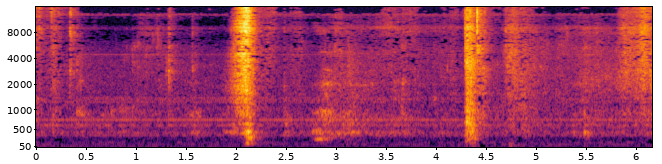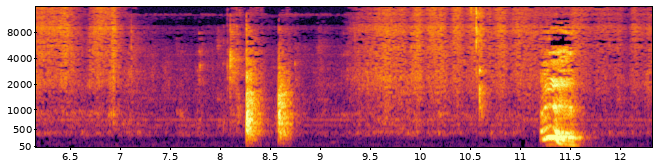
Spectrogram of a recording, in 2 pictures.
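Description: A person chewing a bite of pizza crust, with a few short crunchy sounds from the mouth and a paper napkin rustling as the mouth is wiped. Near the end comes a brief, louder vocal sound.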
